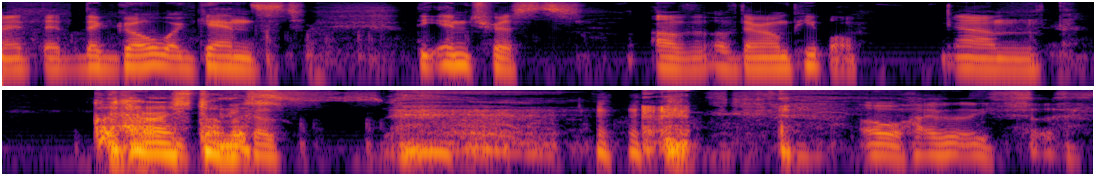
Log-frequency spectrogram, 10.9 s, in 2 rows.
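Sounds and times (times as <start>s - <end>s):
speech: 0.0s - 10.9s
person coughing: 6.0s - 6.8s, 7.4s - 9.6s.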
